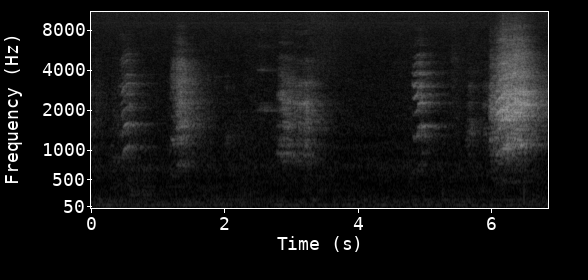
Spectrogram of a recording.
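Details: Kintaro, a gorilla at Kyoto City Zoo in Japan, squeals loudly in fury at his mother Genki on 16 January 2022; five harsh, harmonic cries in separate bursts over several seconds, the final one longest and loudest.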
